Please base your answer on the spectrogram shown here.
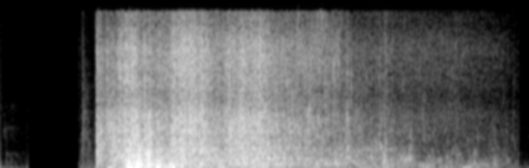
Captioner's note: water splashing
